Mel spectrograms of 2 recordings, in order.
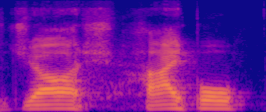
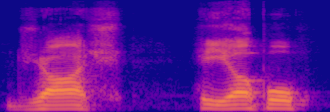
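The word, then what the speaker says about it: Josh Heupel: day has been number seven for me is Josh hypo or if you pronounce his name the correct way Josh heuple I mean you got to give him credit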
